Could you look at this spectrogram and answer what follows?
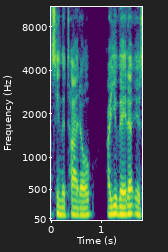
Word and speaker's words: Ayurveda: the video and have not seen the title ayurveda is spelled a y u r v e d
